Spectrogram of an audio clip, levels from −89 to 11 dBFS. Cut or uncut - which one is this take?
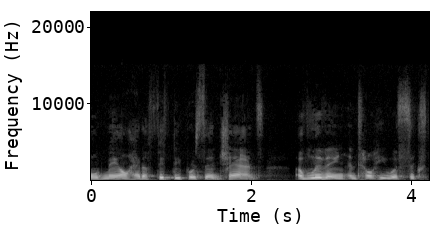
uncut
